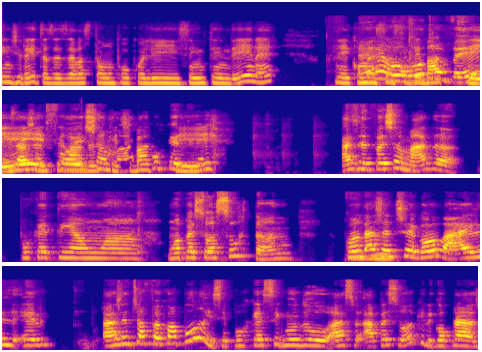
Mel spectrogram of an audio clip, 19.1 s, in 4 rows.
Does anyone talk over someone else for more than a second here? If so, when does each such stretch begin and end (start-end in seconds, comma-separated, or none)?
3.5-6.8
